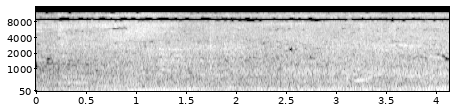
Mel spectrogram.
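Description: Motor vehicle engine running with road traffic noise, a steady low rumble that grows louder about a second in.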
